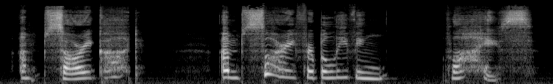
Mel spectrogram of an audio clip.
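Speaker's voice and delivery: whispering. Lying on the floor, speaking to god in prayer, whispered. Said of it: "she whispered".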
